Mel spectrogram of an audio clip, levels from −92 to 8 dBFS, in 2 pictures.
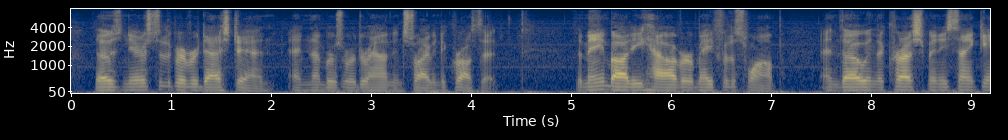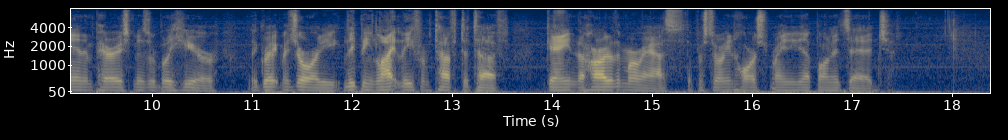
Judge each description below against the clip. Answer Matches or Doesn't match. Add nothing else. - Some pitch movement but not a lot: Doesn't match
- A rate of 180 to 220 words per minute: Matches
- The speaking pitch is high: Doesn't match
